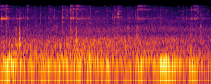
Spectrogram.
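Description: Hooves of Norwegian Fjord horses clip-clop in a soft, irregular rhythm as they pull a sleigh, faint and fairly distant with a low background hush.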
